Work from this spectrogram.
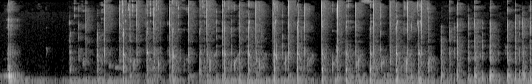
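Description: Long pink acrylic nails tap and scratch a medium translucent plastic cosmetic jar with a cream-colored lid that appears filled with product. One sharp tap is followed by a brief pause, then a quick, uneven run of crisp, bright clicks mixed with soft scratchy rustling. A faint steady low hum sits underneath.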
